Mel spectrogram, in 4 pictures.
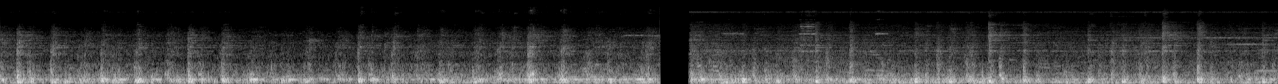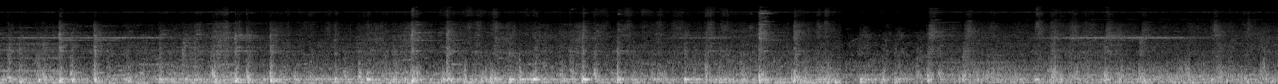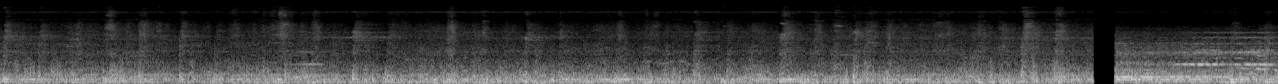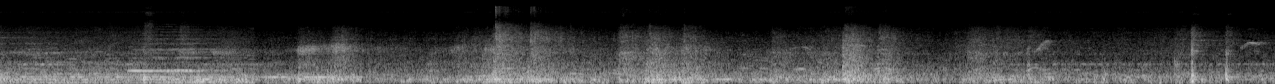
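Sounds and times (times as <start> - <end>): train rumbling on track: 0.0 - 51.0
wheels clacking over rail joints: 42.8 - 51.0.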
